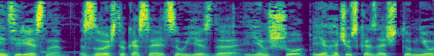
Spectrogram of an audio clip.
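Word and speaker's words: Яншо (阳朔): Недаром в Китае говорят, что горы и вода в уезде Яншо самые красивые в Гуйлине. – Ну, сначала запомните название этого уезда. Яншо. Ян произносится во втором тоне, а шо в четвертом тоне.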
